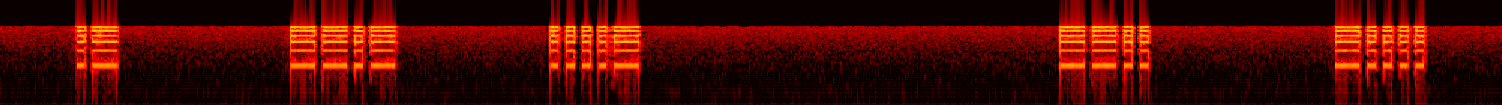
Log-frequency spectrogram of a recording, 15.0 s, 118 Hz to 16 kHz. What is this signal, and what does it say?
Morse code, heard as a keyed tone, about 15 wpm, 750 Hz. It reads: A Q 4 Z 6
